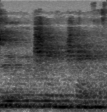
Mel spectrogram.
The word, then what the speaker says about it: Tzu Ching Chen: came here okay hi guys my name is zuo ching chang Bill did a fabulous job of pronouncing my official name properly because the spelling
